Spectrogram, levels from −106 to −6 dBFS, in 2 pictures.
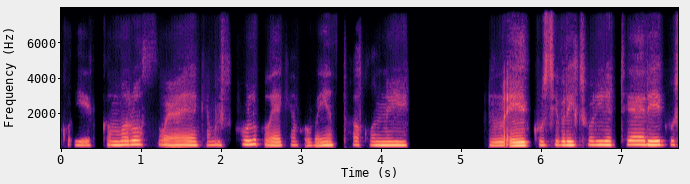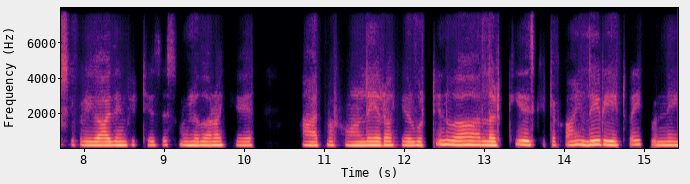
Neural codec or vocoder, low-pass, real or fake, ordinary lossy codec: codec, 16 kHz, 1 kbps, X-Codec, WavLM features, trained on Multilingual LibriSpeech; none; fake; none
